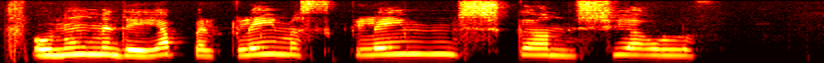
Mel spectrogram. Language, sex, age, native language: Icelandic, male, 12, Icelandic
